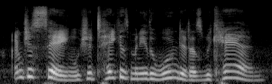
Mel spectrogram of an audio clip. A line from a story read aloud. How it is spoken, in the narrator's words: snapped impatiently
